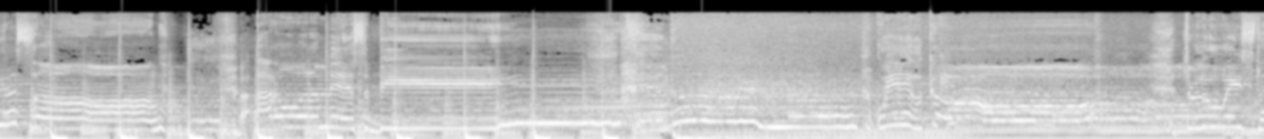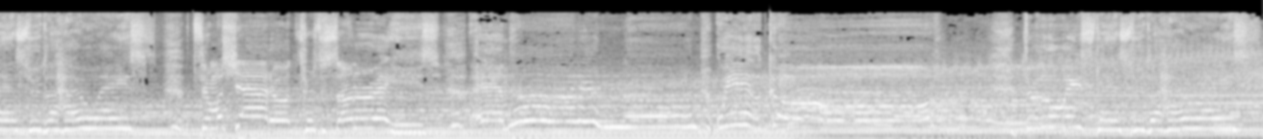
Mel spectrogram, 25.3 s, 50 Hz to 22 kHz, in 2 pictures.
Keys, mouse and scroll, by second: 0.3 middle click, 1.3 middle click, 2.2 click, 2.4 middle click, 3.2 click, 3.4 middle click, 4.0 middle click, 4.3 click, 6.3 middle click, 8.9 click, 9.5 middle click, 10.3 shift+a, 11.2 click, 11.6 s, 12.3 click, 12.7 middle click, 13.0 click, 13.4 shift+a, 14.9 click, 18.0 click, 18.1 middle click, 19.3 0, 20.0 n, 20.7 click, 21.2 n, 22.5 middle click, 22.8 shift+middle click, 23.6 shift+middle click, 23.7 shift+middle click, 24.3 click.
